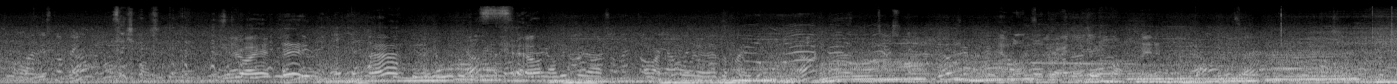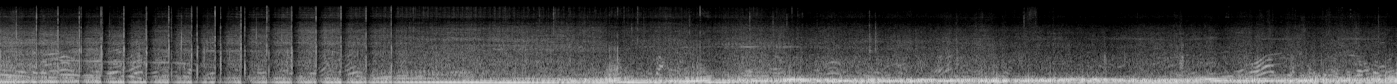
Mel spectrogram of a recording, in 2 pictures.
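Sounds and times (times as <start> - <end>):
racing car engines revving: 0.0 - 27.9.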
